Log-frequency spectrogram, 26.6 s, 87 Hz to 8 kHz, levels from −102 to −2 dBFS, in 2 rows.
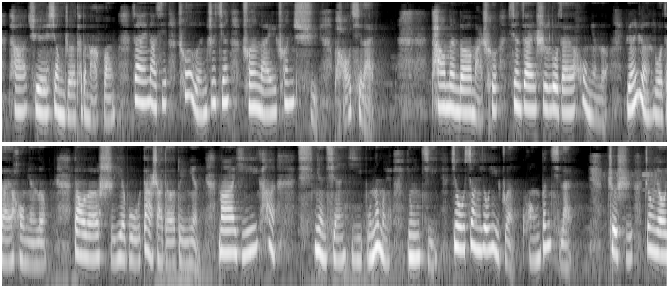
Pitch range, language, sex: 220-295 Hz, Chinese, male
